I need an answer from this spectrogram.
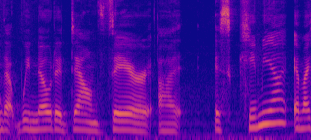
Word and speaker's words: Ischemia: Ischemia, am I saying it correctly, gentlemen?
